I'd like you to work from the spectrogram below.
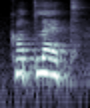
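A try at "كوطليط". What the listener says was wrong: Non, pas t. Ta. Côtelette. Comme athlète. Tu dis pas athlète. Tu dis athlète. Côtelette.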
